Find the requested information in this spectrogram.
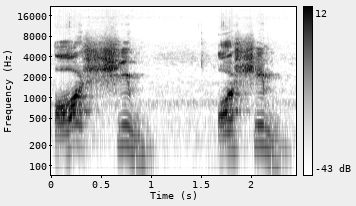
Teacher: অসীম শব্দটা বলতে গিয়ে আমরা দন্ত স লিখছি, কিন্তু উচ্চারণ করার সময় এটার শব্দের গুরুত্ববহতা, মানে অসীম, যে যার কোনো সীমা নাই, হ্যাঁ, সীমা পরিসীমা নাই, ওইটার গুরুত্ববহতাটা তৈরি করার জন্য আমরা কিন্তু উচ্চারণের সময় দন্তস্বকে আমরা তালব্য স হিসেবে উচ্চারণ করছি, তাহলে এটা হবে অসীম, অসীম, এবং ময়ের মধ্যে একটা ছোট্ট ধাক্কা আছে, অসীম।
